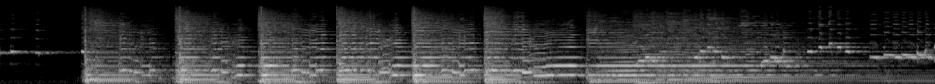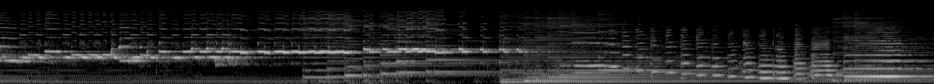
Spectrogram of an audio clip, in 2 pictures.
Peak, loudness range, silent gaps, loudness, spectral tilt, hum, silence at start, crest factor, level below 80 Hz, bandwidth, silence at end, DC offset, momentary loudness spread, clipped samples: -4 dBFS; 9 LU; none; -23 LUFS; -5 dB/octave; none; 0 s; 20 dB; -48 dBFS; 16.5 kHz; 0 s; under 0.1%; 13 LU; under 0.1%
